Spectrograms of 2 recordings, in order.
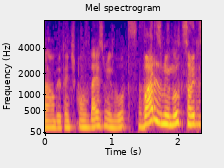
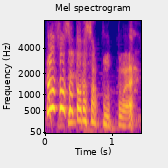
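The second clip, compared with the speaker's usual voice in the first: laughing; 8 semitones higher, 3 dB louder than usual. Real, not acted. Repeating quote while laughing.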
